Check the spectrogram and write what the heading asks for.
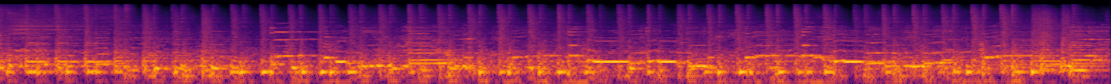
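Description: Live band with two electric guitars, electric bass and drum kit playing an instrumental blues-rock passage over a steady drum beat, with no vocals.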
